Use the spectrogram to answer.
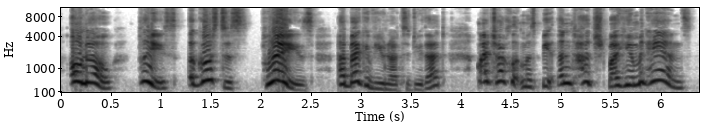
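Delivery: loud, high pleading cry. A narrator's reading. Wonka begs a boy to leave his chocolate alone, crying out. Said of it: "he cried out".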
